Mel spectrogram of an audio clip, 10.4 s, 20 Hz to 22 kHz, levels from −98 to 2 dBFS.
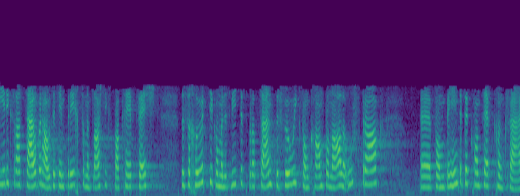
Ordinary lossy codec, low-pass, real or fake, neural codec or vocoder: MP3, 24 kbps; 3.6 kHz; real; none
